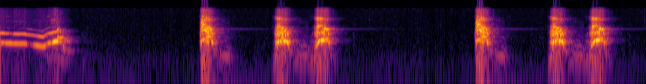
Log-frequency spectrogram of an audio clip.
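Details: Poodle barking: after an opening whine that slides down, sharp broadband barks come in spaced clusters, single then doubled, two short bursts followed by a pause and a repeat of the same pattern.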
